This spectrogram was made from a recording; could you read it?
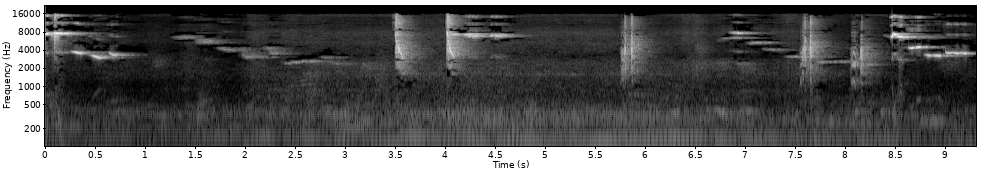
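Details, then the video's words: Sunda blue robin singing long phrases of thin descending whistles broken by loud sharp click-like bursts every couple of seconds, over a soft low hum. "Ocehan Tledekan Gunung gacor Ngeri Bikin Tledekan Apapun ikut Gacor Ngerol Panjang"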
